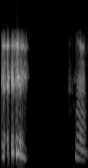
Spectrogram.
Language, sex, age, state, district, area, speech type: Kannada, female, 30-45, Karnataka, Kolar, urban, conversation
